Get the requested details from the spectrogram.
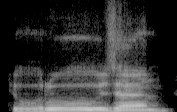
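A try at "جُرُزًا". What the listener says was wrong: Jurusannya salah. Jurusan, nggak ada yang panjang. Jurusan.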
